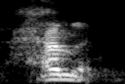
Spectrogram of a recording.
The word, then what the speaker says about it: Hamad: when I the correct what's the correct pronunciation of your name it's hammed hammed it's impossible to say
